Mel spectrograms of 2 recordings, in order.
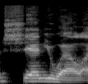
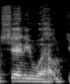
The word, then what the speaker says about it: Schanuel: Uh, I just uh, Nolan Schanuel. I just wanted to make sure I pronounced it right because there's lots of ways you could go with that name, but I did just look it up.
